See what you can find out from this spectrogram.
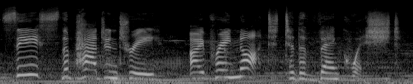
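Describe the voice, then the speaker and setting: An actress playing a cold, commanding, defiant young empress in a game, with curt, regal, archaic phrasing. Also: female voice, high-pitched, expressive, takes it slowly, music in the background. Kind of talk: scripted game dialogue.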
